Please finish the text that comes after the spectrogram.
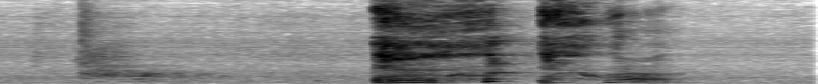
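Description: Two close, forceful coughs in quick succession, rough and throaty, after a stretch of quiet room noise.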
